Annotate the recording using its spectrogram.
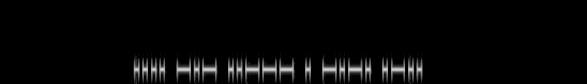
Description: Morse code, heard as a keyed tone, about 28 wpm, 700 Hz. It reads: HK2ECL
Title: DXCC-100 Call Signs - 6 Characters - 28wpm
